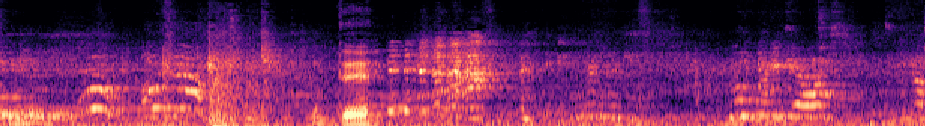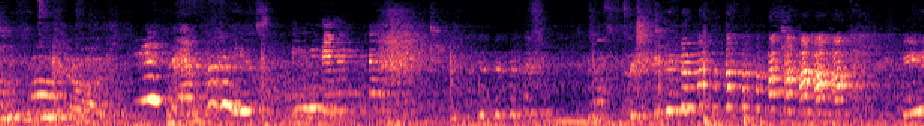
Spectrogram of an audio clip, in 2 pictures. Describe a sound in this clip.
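A young child talks and squeals excitedly nearby.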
